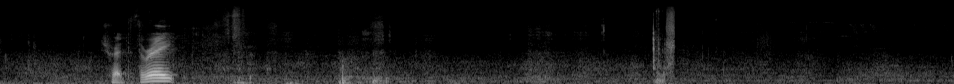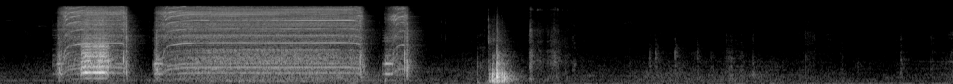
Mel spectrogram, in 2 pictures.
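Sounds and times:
cordless drill running: 10.1 - 13.8.

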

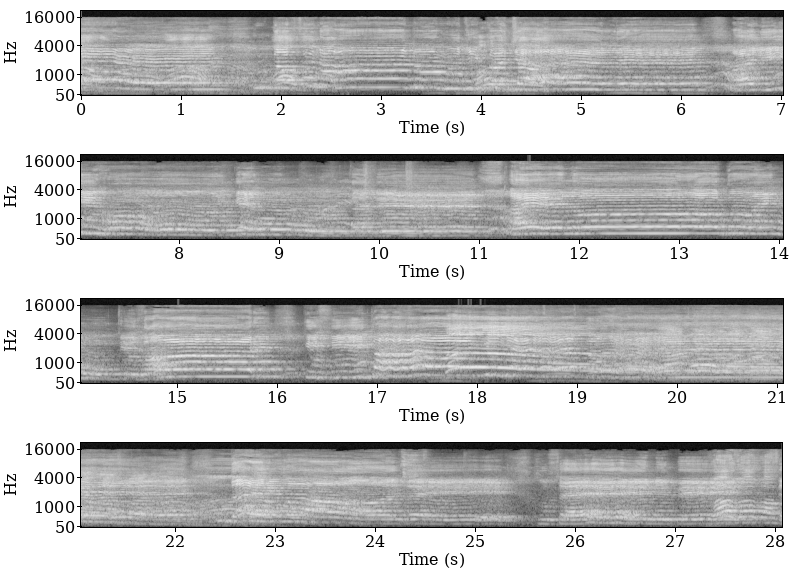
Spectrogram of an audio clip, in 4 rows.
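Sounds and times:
man singing over pa: 25.0 - 28.0.

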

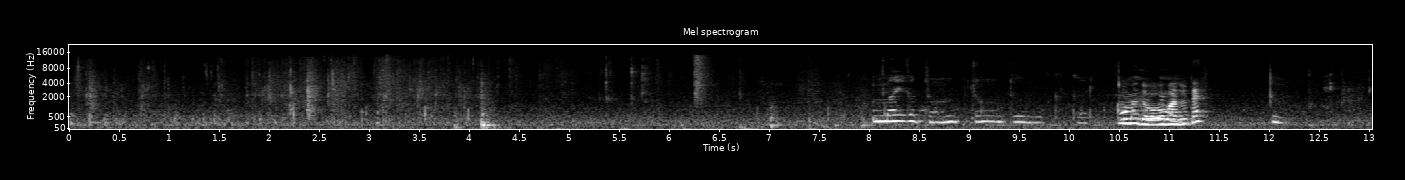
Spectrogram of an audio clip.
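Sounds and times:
eating clicks and crackles: 12.3 - 13.0.

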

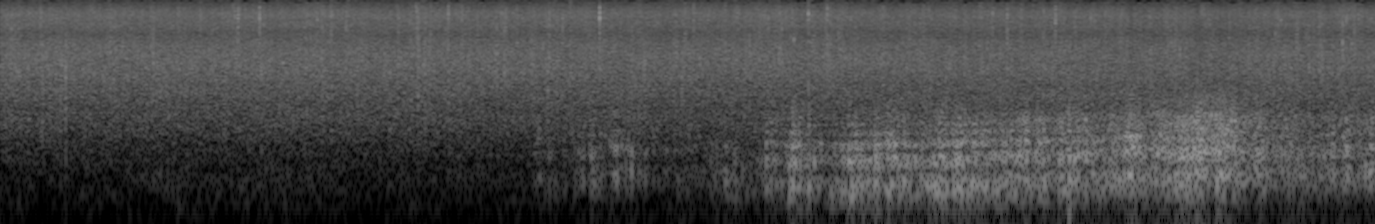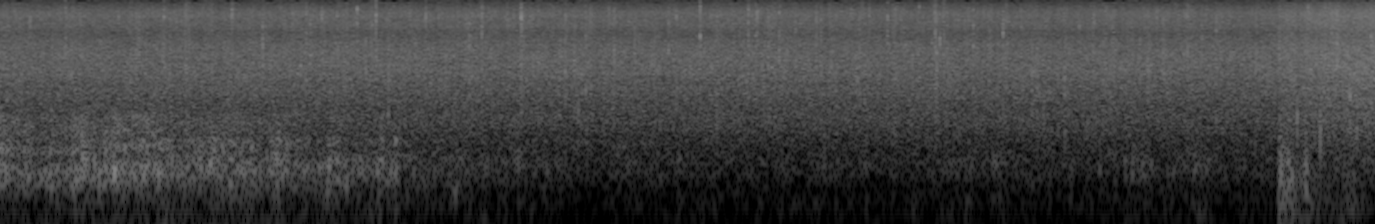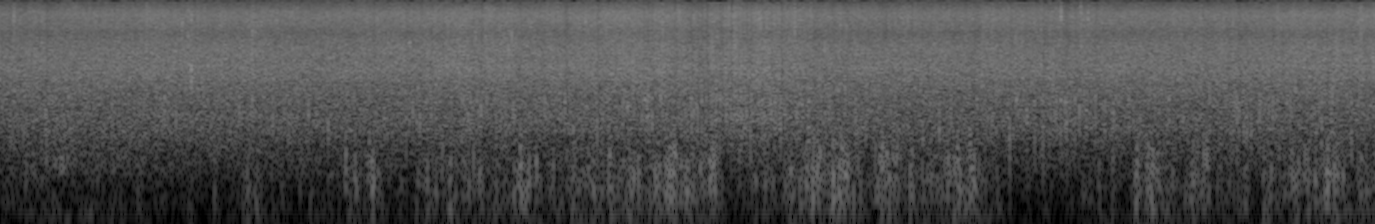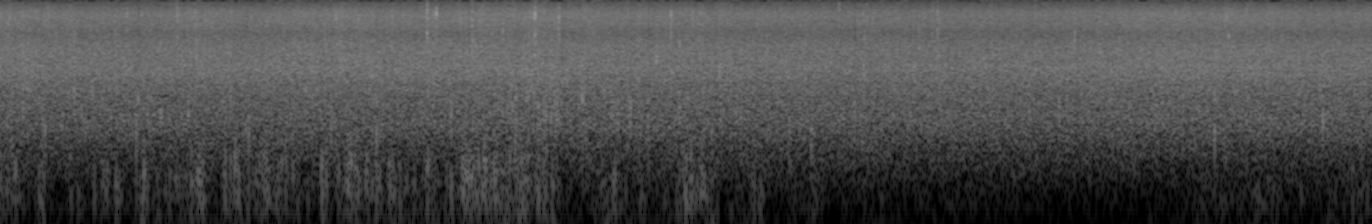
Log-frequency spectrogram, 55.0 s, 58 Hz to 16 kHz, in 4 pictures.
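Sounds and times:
heavy rain pouring: 0.0 - 54.9
rolling thunder: 5.4 - 18.5, 29.8 - 37.5.

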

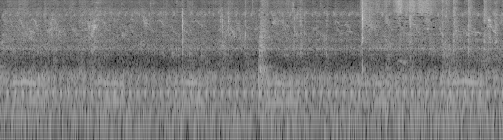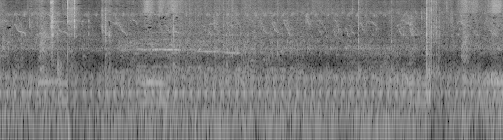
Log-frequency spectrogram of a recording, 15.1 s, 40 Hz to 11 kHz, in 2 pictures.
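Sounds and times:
pigeons cooing: 0.0 - 15.0
pulsing engine-like drone: 0.0 - 15.0.

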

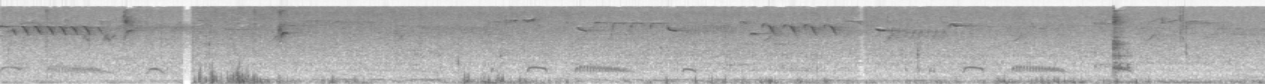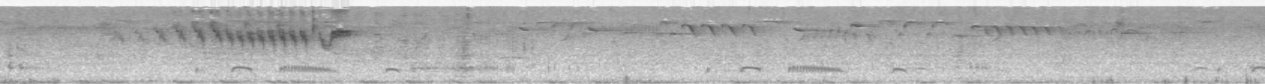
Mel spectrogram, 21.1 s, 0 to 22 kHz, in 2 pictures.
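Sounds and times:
bird low calls: 0.0 - 21.0
low background noise: 0.0 - 21.0
bird high chirps: 4.1 - 21.0.

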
